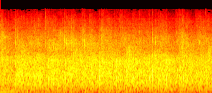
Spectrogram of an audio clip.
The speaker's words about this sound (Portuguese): Deus é bom, Deus é... Dá uma salva de palmas para Deus.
